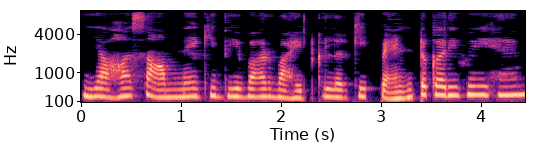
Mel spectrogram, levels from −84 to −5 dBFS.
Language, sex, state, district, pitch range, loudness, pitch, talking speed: Hindi, female, Madhya Pradesh, Dhar, 190-235 Hz, -17 LUFS, 210 Hz, 150 wpm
